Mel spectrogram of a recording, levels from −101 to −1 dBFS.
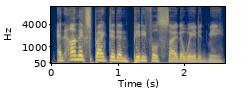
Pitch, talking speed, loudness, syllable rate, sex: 160 Hz, 160 wpm, -18 LUFS, 5.7 syllables/s, male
